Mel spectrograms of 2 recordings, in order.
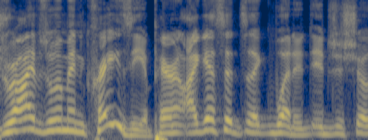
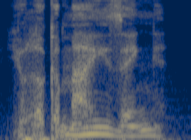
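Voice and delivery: hushed, very quiet whisper, barely there; 5 semitones lower, 10 dB quieter than usual. Retelling the moment Meghan walks down the aisle, imitating Prince Harry whispering. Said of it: "he whispers".

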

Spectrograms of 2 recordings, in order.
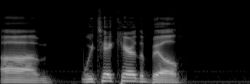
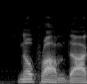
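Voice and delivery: ordinary talk, nothing marked

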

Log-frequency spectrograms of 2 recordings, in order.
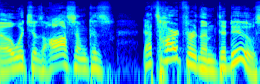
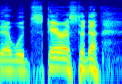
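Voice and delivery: ordinary talk

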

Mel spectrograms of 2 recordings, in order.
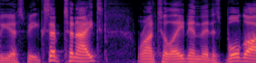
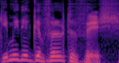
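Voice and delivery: sudden put-on Irish accent, pitched high; 7 semitones higher, 11 dB quieter than usual. Acting out a quoted line from someone: put-on irish accent. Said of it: "he has an Irish accent all of a sudden".

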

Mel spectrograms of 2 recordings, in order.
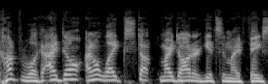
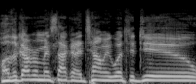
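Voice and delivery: normal talking voice

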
